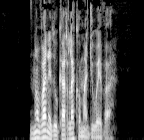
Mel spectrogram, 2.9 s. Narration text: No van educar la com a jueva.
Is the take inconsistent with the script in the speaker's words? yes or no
no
